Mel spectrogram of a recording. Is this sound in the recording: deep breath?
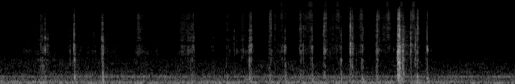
no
